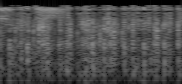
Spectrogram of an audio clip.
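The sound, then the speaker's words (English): A round of applause for a guest welcomed onto a show: many hands clapping in a dense, steady patter of sharp crackling claps, fairly loud and sustained throughout, with no voices. “That's a nice round of applause.”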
